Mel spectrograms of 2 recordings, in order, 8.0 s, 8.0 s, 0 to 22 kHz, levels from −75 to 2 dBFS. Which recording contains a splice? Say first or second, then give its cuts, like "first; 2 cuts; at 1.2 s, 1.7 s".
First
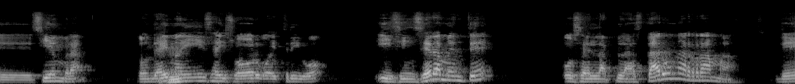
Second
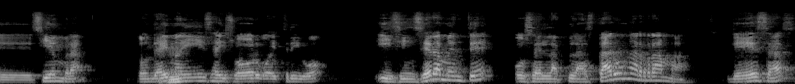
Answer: second; 1 cut; at 5.0 s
